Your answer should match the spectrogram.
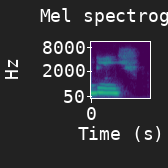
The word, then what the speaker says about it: Dich: Dan di sini Dich, dibacanya kayak ada S, ada H-nya gitu, Dich.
